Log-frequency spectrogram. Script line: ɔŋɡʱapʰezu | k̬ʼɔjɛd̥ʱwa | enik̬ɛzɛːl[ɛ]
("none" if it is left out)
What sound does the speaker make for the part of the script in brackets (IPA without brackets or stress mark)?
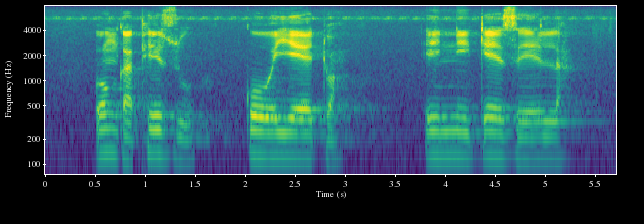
a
